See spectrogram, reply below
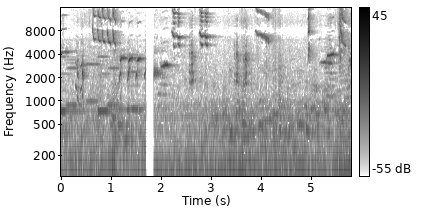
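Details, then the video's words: Flowerpecker singing actively: very high, thin chirps and rapid ticking trills, with short sharp notes repeated in quick bursts and a brief silent gap midway; faint low background rumble. "Burung Tledekan Gacor"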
